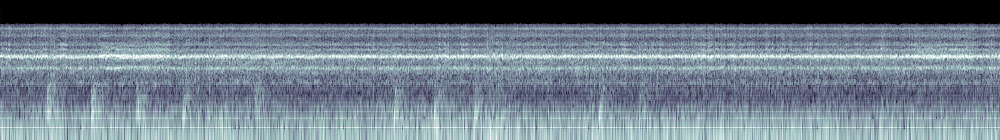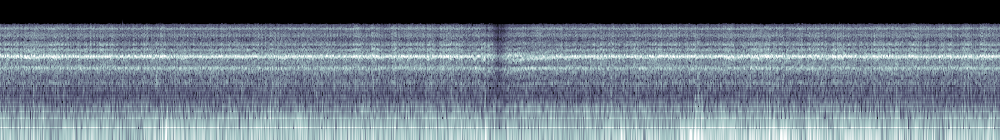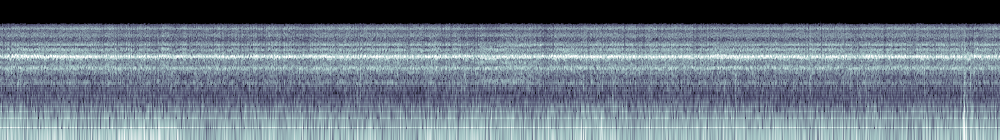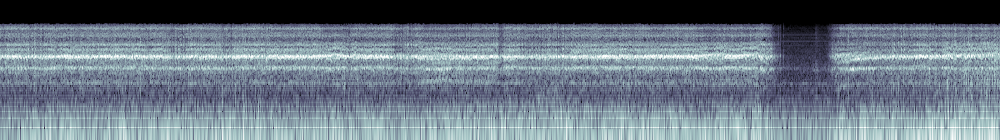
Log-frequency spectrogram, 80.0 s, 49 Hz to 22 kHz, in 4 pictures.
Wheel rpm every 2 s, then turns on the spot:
160, 160, 160, 160, 160, 160, 160, 160, 160, 160, 160, 160, 160, 160, 130, 140, 160, 160, 160, 160, 160, 160, 160, 160, 160, 160, 160, 170, 160, 160, 160, 160, 160, 160, 160, 160, 160, 90, 110, 150.
none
